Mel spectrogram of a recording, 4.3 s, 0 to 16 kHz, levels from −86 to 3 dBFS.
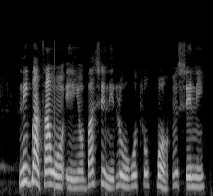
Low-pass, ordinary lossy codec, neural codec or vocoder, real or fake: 7.2 kHz; none; none; real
